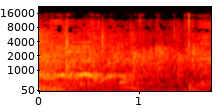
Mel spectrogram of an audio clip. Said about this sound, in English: Somebody shout and give God the praise. Come on, clap Montana, clap Friedenburg, clap Krugersdorp, clap Brockenfell.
